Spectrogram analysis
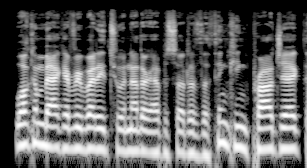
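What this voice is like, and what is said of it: Hoarse, congested voice from a cold. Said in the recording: “my voice. Sounds horrible. So I'm fighting a cold ... my voice is kind of crazy.”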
